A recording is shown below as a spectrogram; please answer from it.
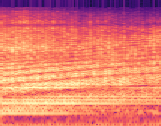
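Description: An engine running steadily, its pitch sinking slightly as it slowly fades.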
